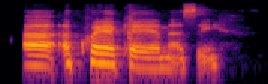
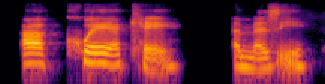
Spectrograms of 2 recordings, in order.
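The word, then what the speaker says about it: Akwaeke Emezi: Akweke Emezi. – Akweke Emezi.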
